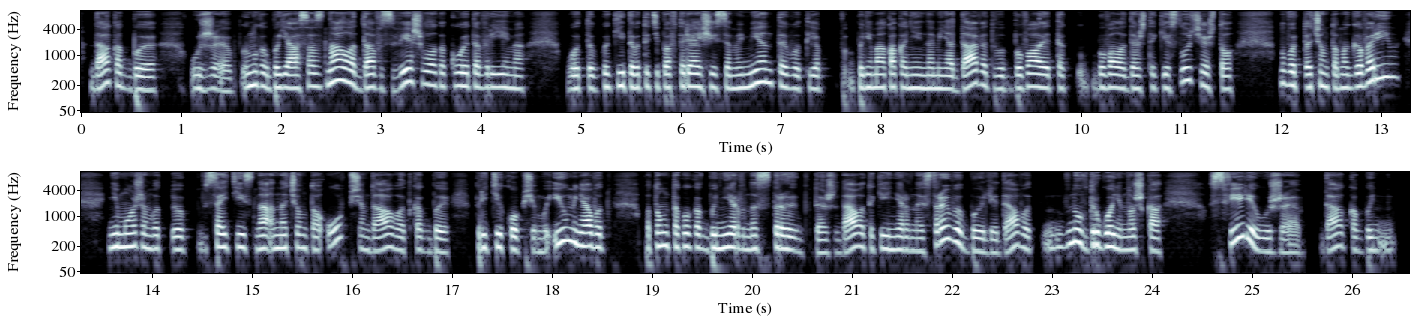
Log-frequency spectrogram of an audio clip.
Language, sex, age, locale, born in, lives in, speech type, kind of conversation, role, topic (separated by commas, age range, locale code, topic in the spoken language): Russian, female, 40-44, ru-UA, Ukraine, United States, conversation, advice, user, Как принять важное решение, сохраняя баланс между разумом и интуицией?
